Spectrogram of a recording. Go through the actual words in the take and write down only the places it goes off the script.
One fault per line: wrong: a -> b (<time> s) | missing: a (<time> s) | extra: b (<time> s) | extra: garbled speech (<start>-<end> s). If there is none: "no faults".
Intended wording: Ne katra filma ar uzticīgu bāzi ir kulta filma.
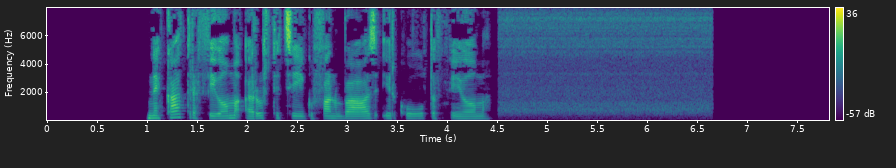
extra: fanu (2.7 s)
